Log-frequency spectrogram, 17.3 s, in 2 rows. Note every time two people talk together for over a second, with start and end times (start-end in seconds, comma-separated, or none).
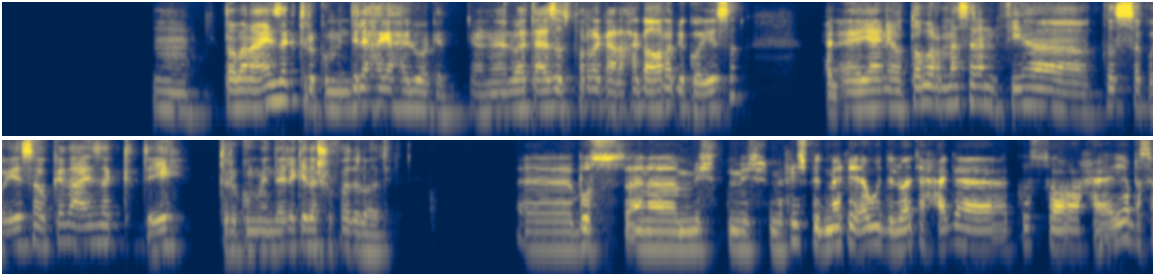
none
